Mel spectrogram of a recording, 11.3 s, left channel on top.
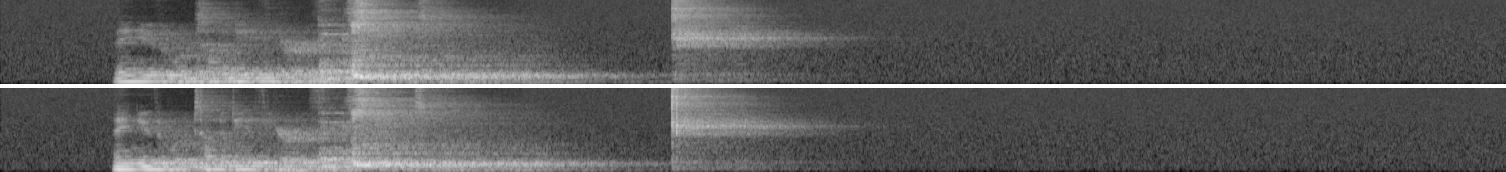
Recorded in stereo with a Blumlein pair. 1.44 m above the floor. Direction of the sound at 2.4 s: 10° left.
